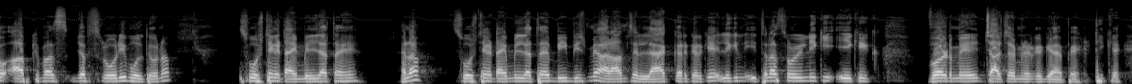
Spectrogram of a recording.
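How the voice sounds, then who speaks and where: Chatty young Indian tutor, slightly high. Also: male voice. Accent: Indian English. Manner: explains with frequent "theek hai" check-ins, reads model answers slowly. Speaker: interview prep tutor. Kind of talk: casual Hindi-English tutorial.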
